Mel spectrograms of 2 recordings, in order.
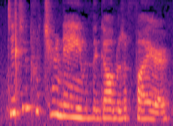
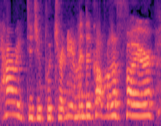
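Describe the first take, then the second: First: The question is asked in a calm voice. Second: The question is asked in a forceful, agitated voice.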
